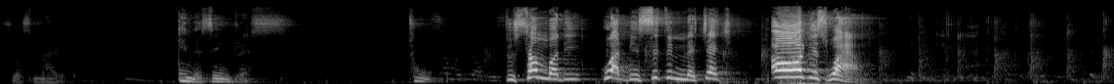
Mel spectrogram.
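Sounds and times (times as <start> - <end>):
speech: 0.1 - 0.9, 1.8 - 2.9, 4.1 - 8.7
single person clapping: 8.7 - 11.1.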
